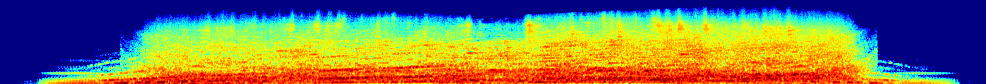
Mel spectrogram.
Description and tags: Psychedelic Atmo
psychedelic, horror, abstract, Atmosphere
